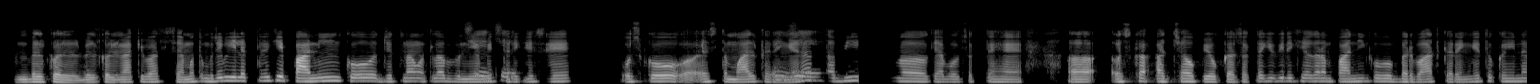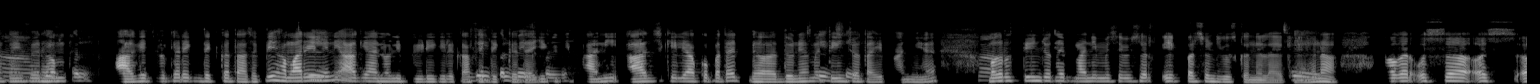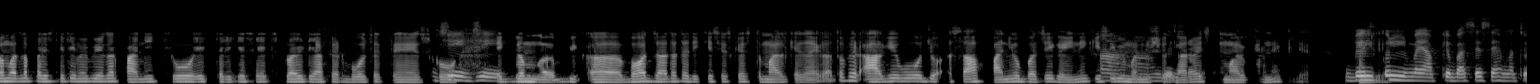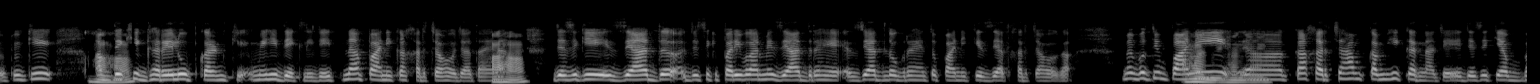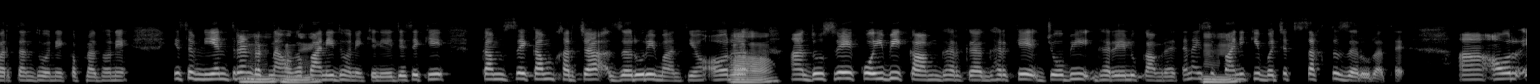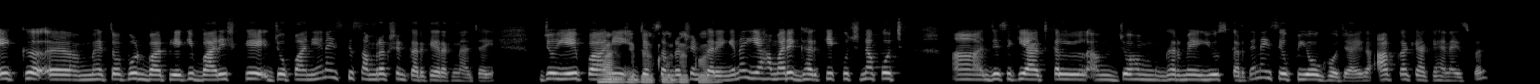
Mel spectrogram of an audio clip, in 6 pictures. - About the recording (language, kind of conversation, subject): Hindi, unstructured, आप रोज़ाना पानी की बचत कैसे करते हैं?
- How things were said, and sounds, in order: tapping; in English: "पर्सेंट यूज़"; in English: "एक्सप्लॉइट"; other background noise; "संरक्षण" said as "समरक्षण"; "संरक्षण" said as "समरक्षण"; in English: "यूज़"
